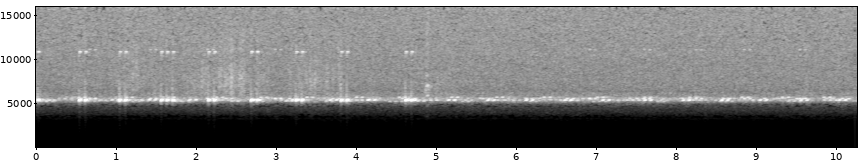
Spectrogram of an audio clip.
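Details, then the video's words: Cricket with pulsed high chirps in bursts for the first five seconds, then settling into a smooth, steady shrill trill; all low sound is filtered out. "Cricket Sound for Tinnitus Masking"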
